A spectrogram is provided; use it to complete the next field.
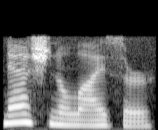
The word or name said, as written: nationalizer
